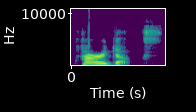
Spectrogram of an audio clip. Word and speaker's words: paradox: When it comes to pronunciation, paradox, there's three distinct sounds starting with par which has a short a vowel sound and this is also the stressed sound or stressed syllable here. And then next to that is awa sound, a short weak and stressed a vowel sound. Then lastly we have ducks. So it ends with a hissing sound in the in the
